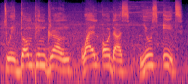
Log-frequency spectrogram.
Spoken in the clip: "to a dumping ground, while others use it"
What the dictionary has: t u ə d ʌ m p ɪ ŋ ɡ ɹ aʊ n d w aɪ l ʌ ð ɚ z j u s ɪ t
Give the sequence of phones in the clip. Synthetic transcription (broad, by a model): t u ə d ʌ m p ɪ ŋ ɡ ɹ aʊ n d w aɪ l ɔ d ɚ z j u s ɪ t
